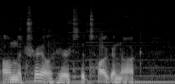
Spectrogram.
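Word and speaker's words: Taughannock: Now, just to be sure we have no beef with you New Yorkers, the correct pronunciation is Taganok.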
